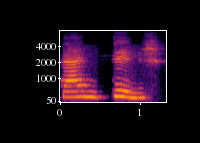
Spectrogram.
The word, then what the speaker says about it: bandage: bandage bandage bandage yeah remember that the G spelling is the J sound bandage bandage bandage exactly thank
